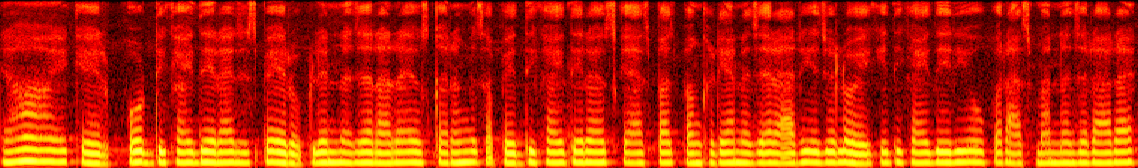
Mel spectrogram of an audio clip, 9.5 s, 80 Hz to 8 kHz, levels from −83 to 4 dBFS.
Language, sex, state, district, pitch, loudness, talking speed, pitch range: Hindi, female, Bihar, Kishanganj, 180 Hz, -16 LUFS, 255 wpm, 175-185 Hz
